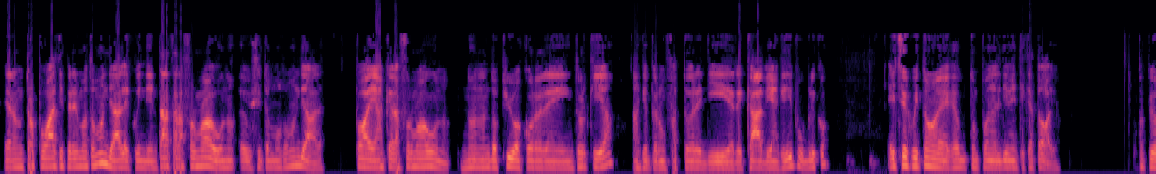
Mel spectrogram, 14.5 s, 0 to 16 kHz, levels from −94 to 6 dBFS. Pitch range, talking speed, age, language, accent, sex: 105-130 Hz, 205 wpm, 20-39, Italian, native, male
